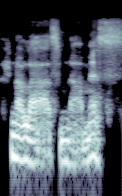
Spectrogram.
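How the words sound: The vowel is said with a creaky voice.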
